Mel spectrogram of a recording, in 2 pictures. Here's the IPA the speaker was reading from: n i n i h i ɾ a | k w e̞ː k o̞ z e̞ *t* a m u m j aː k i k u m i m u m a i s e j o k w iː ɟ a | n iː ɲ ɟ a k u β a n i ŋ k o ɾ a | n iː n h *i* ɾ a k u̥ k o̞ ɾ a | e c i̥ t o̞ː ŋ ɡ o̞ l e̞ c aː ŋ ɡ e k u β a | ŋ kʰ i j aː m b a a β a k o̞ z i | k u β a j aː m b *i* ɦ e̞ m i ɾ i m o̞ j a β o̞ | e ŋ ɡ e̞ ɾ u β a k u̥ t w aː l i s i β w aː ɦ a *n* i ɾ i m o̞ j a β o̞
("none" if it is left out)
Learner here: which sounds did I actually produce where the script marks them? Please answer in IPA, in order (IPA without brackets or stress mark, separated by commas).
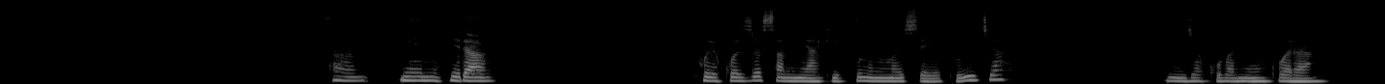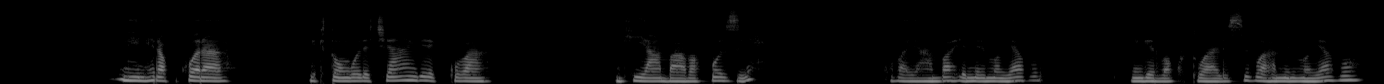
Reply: s, i, a, m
